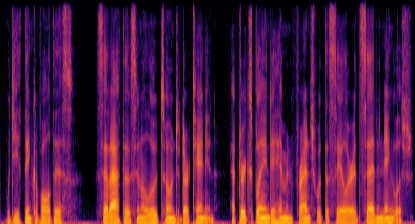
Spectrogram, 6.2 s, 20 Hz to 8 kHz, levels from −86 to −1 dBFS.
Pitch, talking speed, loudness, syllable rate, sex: 140 Hz, 270 wpm, -20 LUFS, 6.6 syllables/s, male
